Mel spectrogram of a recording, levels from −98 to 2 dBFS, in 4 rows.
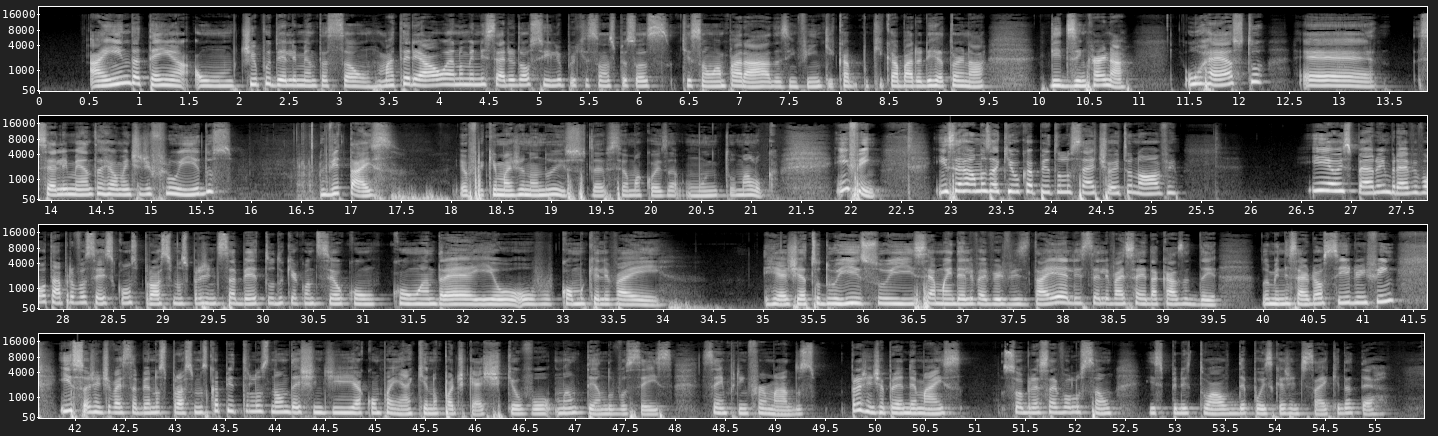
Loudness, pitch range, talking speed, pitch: -14 LUFS, 195-235 Hz, 160 wpm, 210 Hz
